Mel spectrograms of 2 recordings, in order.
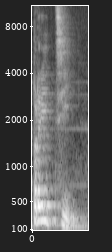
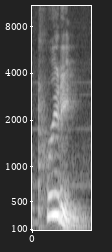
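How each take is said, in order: First: The middle consonant is a crisp T sound. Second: The middle consonant is a quick D-like flap. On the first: The speaker calls it wrong. "ne se dit pas pretty" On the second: The speaker calls it right. "ça sonne pretty"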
